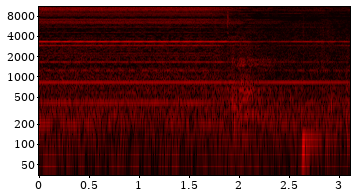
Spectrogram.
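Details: 3D printer Z-axis stepper, 2 A, acceleration 120, feed rate F1000, phone on desk: steady hum with buzzy abnormal vibration after a stall during bed lowering; cause unknown.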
